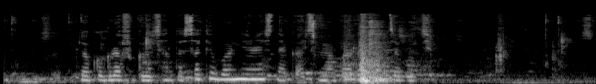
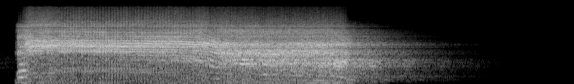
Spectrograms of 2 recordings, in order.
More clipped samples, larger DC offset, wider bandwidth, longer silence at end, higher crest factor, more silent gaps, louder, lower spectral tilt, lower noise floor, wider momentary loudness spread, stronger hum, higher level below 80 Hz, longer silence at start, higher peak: neither; neither; second, 11.5 kHz vs 16 kHz; second, 0.05 s vs 1.65 s; first, 22 dB vs 10 dB; neither; second, -21 LUFS vs -10 LUFS; first, -6 dB/octave vs 0.5 dB/octave; second, -48 dBFS vs -87 dBFS; first, 25 LU vs 6 LU; neither; about the same, -42 dBFS vs -44 dBFS; about the same, 0.05 s vs 0.15 s; first, 0 dBFS vs -6 dBFS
